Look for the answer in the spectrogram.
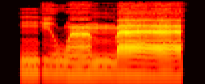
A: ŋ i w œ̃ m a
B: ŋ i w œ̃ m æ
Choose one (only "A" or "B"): B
